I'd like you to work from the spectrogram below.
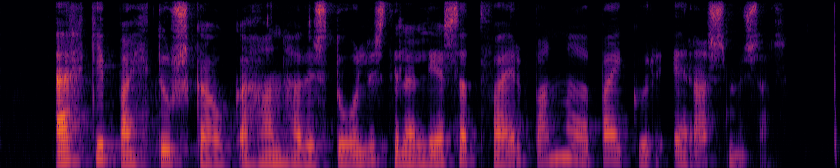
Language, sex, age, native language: Icelandic, female, 40-49, Icelandic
